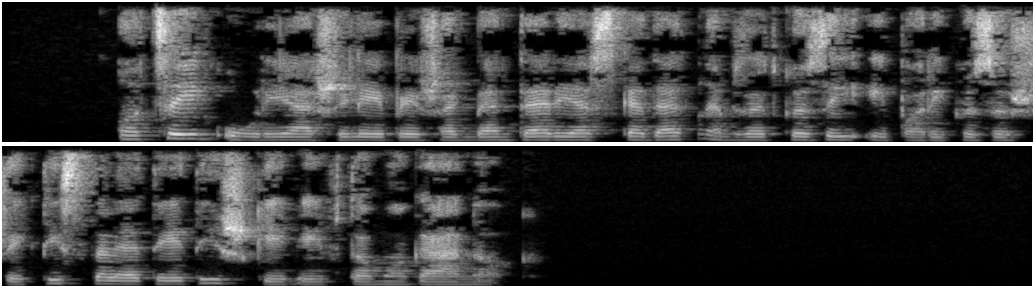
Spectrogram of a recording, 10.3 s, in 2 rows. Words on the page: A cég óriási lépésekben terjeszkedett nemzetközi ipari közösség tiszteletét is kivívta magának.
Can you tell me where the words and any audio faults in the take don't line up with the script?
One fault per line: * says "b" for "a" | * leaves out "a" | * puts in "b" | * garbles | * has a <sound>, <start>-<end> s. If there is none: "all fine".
all fine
